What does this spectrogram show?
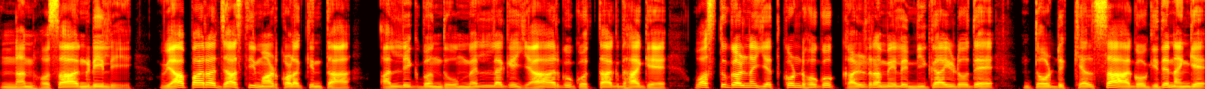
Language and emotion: Kannada, disgusted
